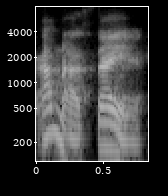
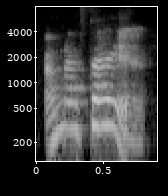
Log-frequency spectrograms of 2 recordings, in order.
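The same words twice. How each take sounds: First: Said in the usual way. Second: I'm not staying squealed much higher; high-pitched emphatic I'm not staying; emphatic repeat. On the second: Shown as a demonstration. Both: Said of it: "repeats it with more force".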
